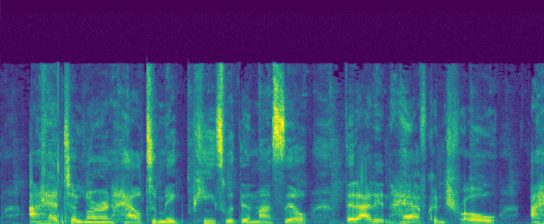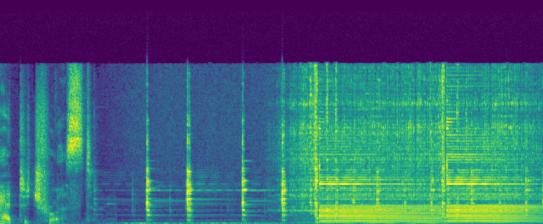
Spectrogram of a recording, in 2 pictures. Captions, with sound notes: I had to learn how to make peace within myself that I didn't have control. I had to trust. [clock ticking] [clock sounding]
